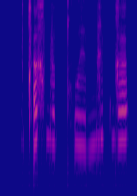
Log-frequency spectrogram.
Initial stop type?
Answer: ejective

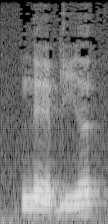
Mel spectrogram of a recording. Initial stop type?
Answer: plain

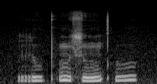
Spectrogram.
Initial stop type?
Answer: ejective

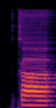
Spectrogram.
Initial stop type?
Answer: plain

